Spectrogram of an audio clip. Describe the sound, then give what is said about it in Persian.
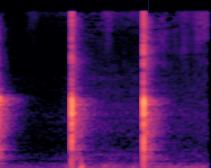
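A single person claps slowly in a dark hall: two sharp, crisp claps spaced well apart, each ringing out briefly, with no voices. “صدای کف زدن یک نفر در تاریکی سالن میپیچد”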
